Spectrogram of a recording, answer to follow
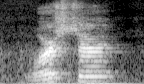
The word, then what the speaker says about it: Worcester: It's spelled like Worcestershire, but it's actually just called Worcester.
